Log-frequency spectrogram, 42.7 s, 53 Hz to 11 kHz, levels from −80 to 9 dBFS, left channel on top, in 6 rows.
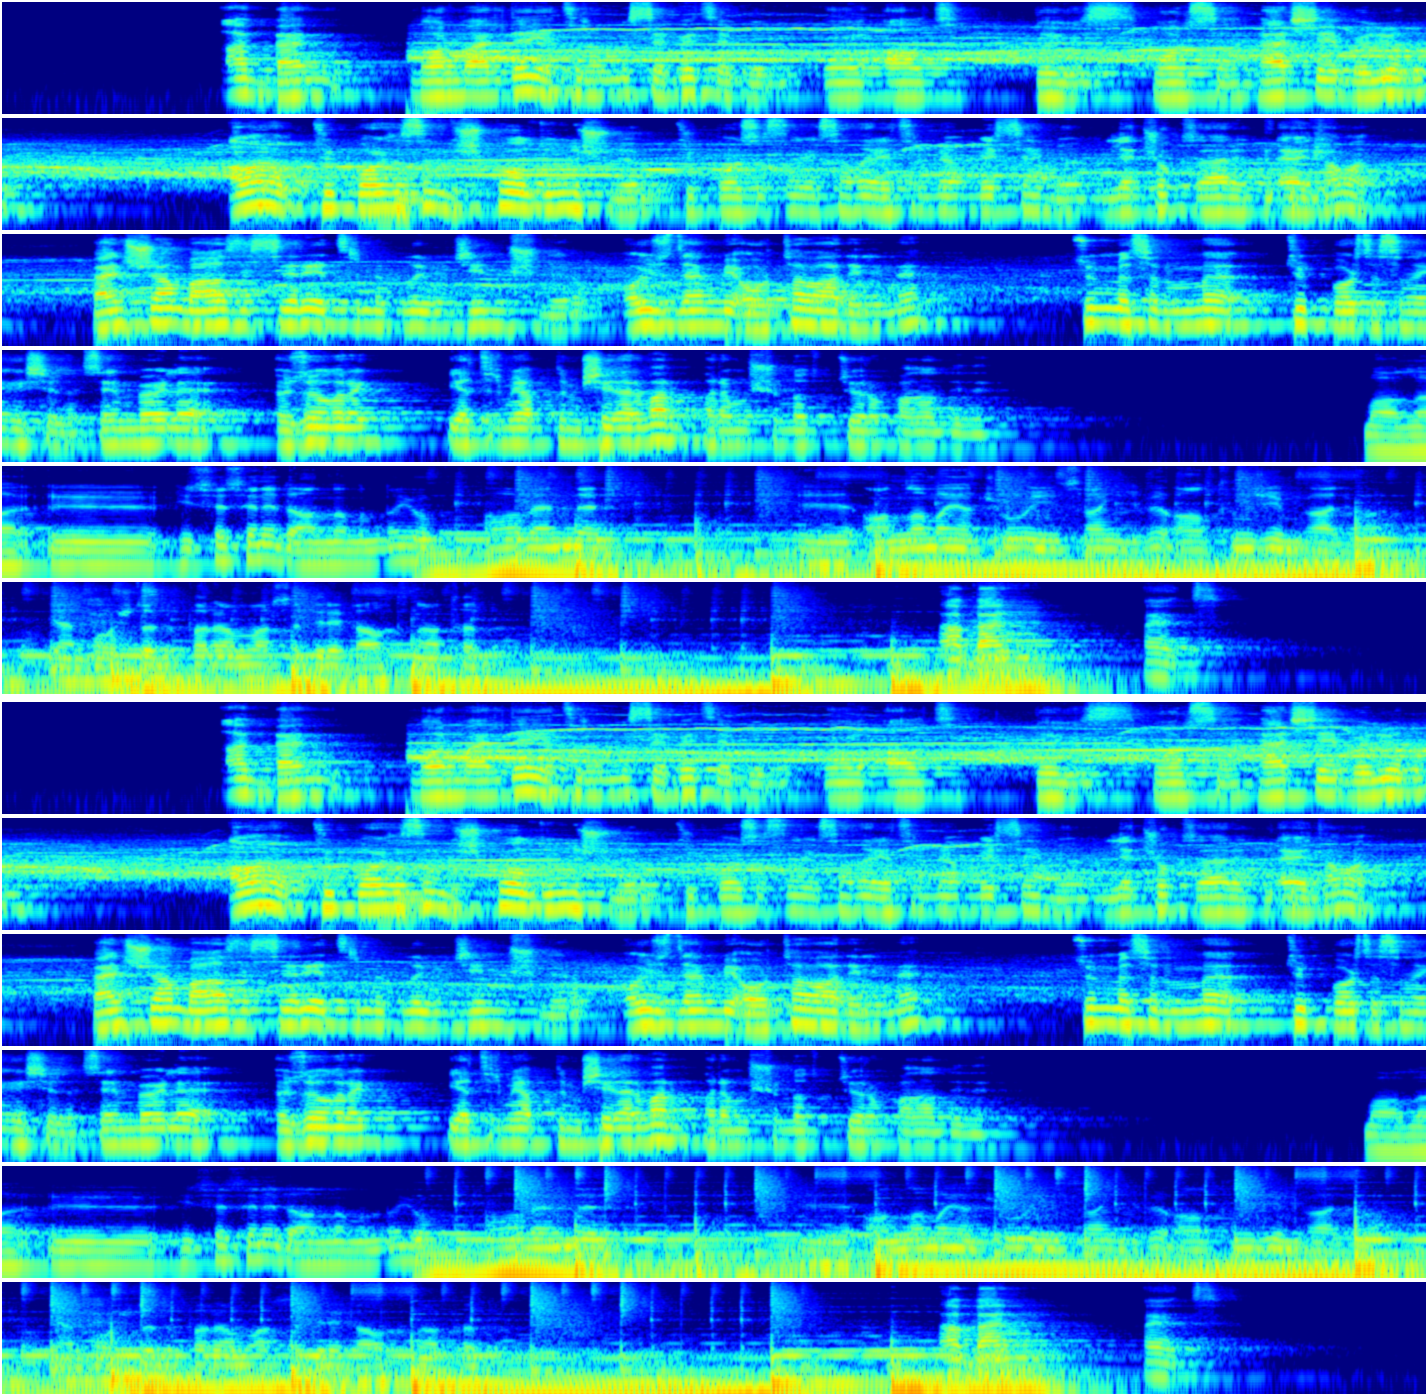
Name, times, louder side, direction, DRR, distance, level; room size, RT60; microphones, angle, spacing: voice 1, 1.1-1.7 2.0-3.8 4.1-4.8 5.2-7.2 8.2-13.9 14.7-18.8 19.6-22.4 22.7-23.2 23.6-26.3 36.0-36.1 40.3-40.8 41.3-41.7, left 1 dB, 5° left, 4 dB, 0.8 m, -27 dB
sound 1, 2.0-19.8, equal, 50° right, 3.1 m, -32 dB
voice 2, 28.2-31.6 32.4-35.4 35.8-38.1 40.3-40.8, left 2 dB, 60° left, 10 dB, 0.8 m, -33 dB
sound 2, 30.5-40.6, right 1 dB, 90° right, 1.3 m, -26 dB
18.0 x 9.2 x 5.5 m, 1.2 s
head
